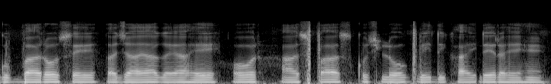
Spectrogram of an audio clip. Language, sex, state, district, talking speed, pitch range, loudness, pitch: Hindi, male, Maharashtra, Nagpur, 165 wpm, 105-110 Hz, -18 LUFS, 105 Hz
